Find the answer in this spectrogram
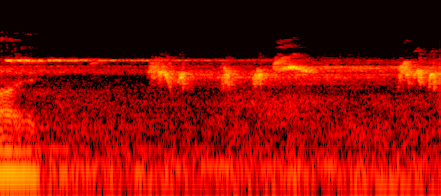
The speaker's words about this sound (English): The darkling thrush is this bird that sings.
